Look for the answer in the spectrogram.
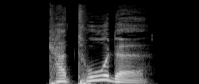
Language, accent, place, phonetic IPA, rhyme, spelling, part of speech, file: German, Germany, Berlin, [kaˈtoːdə], -oːdə, Katode, noun, De-Katode.ogg
- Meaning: Formerly standard spelling of Kathode which was deprecated in 2024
